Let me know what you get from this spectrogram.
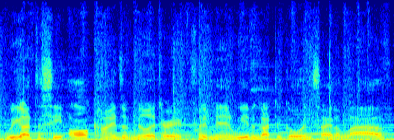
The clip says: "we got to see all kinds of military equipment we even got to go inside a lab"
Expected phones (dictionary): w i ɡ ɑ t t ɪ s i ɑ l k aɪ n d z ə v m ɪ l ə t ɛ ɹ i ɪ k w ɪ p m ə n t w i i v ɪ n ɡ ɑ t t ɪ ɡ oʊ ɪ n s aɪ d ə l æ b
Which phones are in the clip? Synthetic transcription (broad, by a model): w i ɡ ɑ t t ɪ s i ɑ l k aɪ n d z ə v m ɪ l ə t ɛ ɹ i ɪ k w ɪ p m ə n t w i i v ɪ n ɡ ɑ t t ɪ ɡ oʊ ɪ n s aɪ d ə l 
